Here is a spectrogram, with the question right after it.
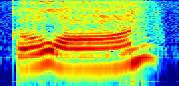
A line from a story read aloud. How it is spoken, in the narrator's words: growled the Grand Galliput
